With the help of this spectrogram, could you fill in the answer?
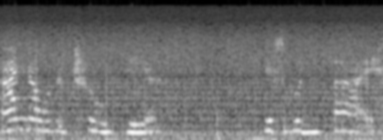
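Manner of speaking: fading, resigned and weak; faint dying farewell. Acted. Dying woman says goodbye.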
